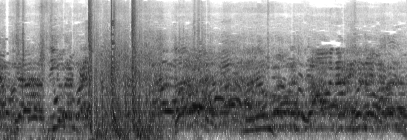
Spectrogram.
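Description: A man loudly shouting a fukera, the Amhara warrior's boast chant, in a harsh, strained voice. About a second in come three sharp cracks in quick succession.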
